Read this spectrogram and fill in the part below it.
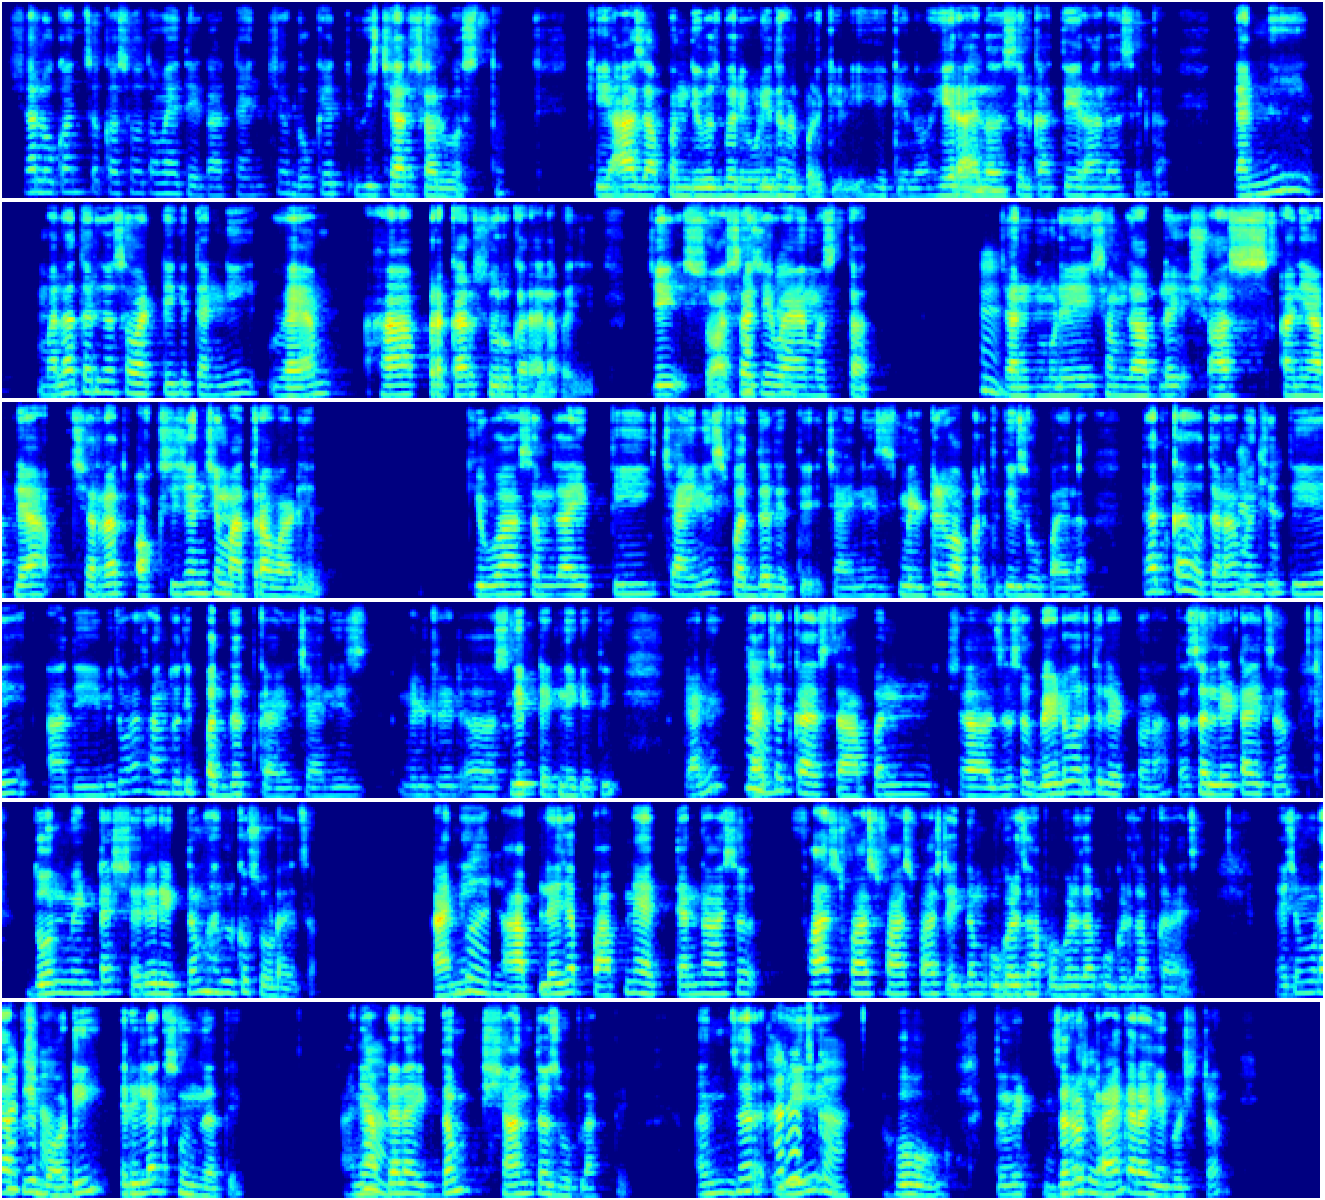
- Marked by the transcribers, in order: in English: "ऑक्सिजनची"; in English: "मिलिटरी"; in English: "मिलिट्री"; in English: "स्लीप टेकनीक"; in English: "बेडवरती"; in English: "फास्ट-फास्ट-फास्ट-फास्ट"; in English: "बॉडी रिलॅक्स"
- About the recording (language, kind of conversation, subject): Marathi, podcast, चांगली झोप मिळावी म्हणून तुम्ही काय करता?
